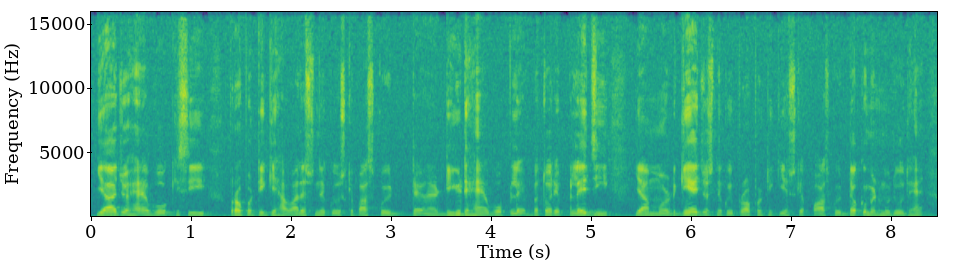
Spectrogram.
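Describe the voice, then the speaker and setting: A man's voice: a little high, steady tone, a little fast, few pauses, darkish tone. A man with a Pakistani accent giving an explanatory law lecture, reading statutes and explaining them. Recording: clear background noise with hum.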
